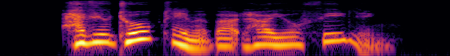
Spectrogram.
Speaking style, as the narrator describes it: Leslie had said quickly

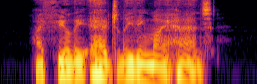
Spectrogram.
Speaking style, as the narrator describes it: Drizzt replied quietly

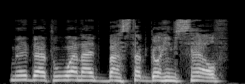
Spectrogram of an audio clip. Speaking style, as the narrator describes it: She yelled furiously through her tears

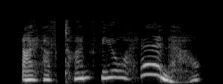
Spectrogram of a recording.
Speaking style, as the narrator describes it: she whispers to Pirate

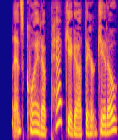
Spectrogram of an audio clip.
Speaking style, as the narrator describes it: she said, and laughed raucously

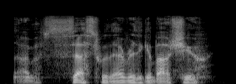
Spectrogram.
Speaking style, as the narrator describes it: he growled under his breath

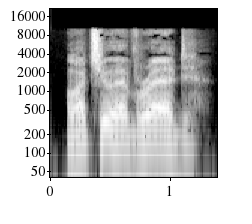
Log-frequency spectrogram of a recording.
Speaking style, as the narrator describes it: he bellowed

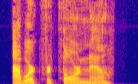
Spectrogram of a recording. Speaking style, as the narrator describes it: she replied in her thick southern accent

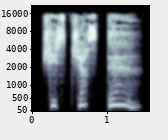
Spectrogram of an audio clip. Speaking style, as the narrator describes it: Aliza whispered

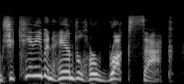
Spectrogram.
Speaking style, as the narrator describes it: Mira snaps

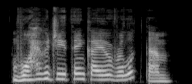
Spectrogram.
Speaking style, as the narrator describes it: He chuckled

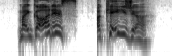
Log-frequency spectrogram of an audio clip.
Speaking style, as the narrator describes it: I cried out, my voice cracking

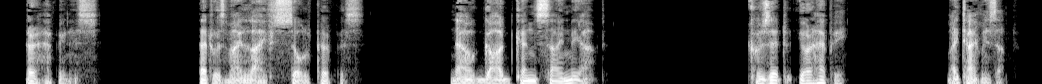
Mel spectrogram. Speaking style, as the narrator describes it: in a toneless voice, talking to himself, he murmured

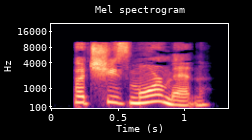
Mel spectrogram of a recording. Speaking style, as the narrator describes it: Shauna blurted

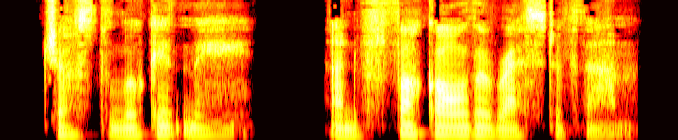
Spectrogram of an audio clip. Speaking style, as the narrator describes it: Hunt murmured

